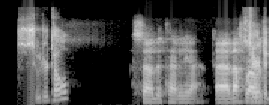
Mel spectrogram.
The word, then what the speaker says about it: Södertälje: Sudertal. Sudertal? Södertälje. That's where I was born. Södertälje.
